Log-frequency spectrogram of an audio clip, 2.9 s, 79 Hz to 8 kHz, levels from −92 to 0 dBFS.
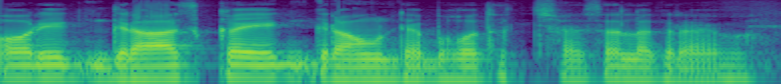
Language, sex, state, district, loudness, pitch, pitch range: Hindi, male, Delhi, New Delhi, -19 LUFS, 110 Hz, 105-115 Hz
